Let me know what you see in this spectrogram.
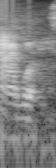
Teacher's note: Por isso que o nome é ditongo crescente. Primeiro o som fraco, depois o som forte. Como o som aumenta, ele é crescente. · ele é oral porque a gente fala mais pela boca do que pelo nariz. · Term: ditongo oral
